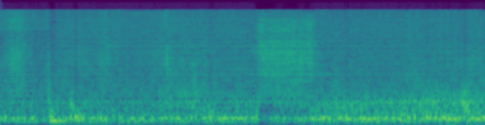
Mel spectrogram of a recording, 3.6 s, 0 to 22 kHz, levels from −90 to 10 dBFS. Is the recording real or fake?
fake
